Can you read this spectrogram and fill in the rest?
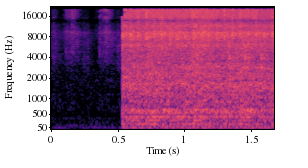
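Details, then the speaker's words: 7.5 HP Campbell Hausfeld air compressor after repairing a leaking check valve that let the pump spin backwards. After the breaker is turned on, the motor kicks in at once and settles into a steady, even drone: a clean start. "We actually fixed the problem. And now notice the compressor wheel. The pump is not spinning."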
